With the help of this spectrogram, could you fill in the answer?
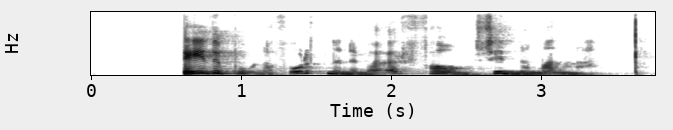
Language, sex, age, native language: Icelandic, female, 18-19, Icelandic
